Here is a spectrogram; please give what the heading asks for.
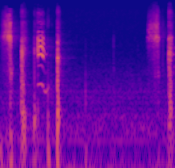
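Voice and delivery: soft whisper right into the ear. Telling how she gets real close and whispers in your ear. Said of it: "she whispers in your ear".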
